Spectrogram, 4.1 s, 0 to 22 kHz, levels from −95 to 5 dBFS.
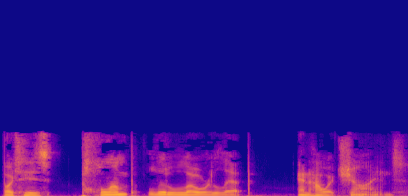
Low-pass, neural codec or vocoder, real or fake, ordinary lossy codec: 7.2 kHz; codec, 16 kHz, 2 kbps, X-Codec, HuBERT features, trained on balanced general audio; fake; MP3, 32 kbps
